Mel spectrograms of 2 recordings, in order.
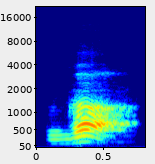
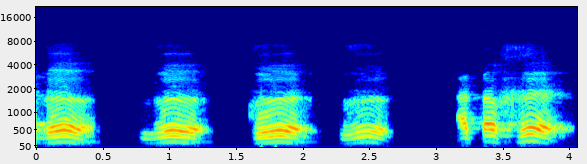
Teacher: ga atau dengan kha sama satu makhraj yang menaik, ya, suaranya tinggi, ga, tidak boleh ge atau khe, tidak boleh khe, dia ga suaranya menebal, ga istilah kha, ya, suaranya naik, ya. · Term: huruf tebal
